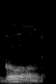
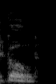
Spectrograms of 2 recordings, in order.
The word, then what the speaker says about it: Gould: Oh, it's Robbie Gould. Right. Oh, I thought it was gold. Well, it's spelled like that.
